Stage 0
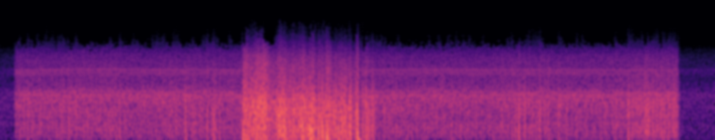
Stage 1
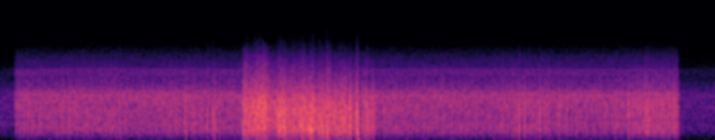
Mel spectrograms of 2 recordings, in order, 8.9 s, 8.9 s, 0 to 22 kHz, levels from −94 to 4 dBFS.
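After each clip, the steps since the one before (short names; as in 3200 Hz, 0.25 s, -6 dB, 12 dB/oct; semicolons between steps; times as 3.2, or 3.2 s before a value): three-band isolator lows -16 dB, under 210 Hz, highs -17 dB, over 2000 Hz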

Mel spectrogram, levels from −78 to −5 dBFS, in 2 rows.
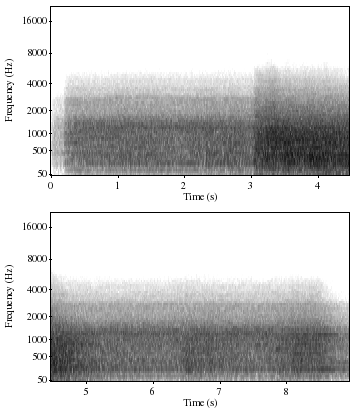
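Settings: reverb RT60 2.4 s, pre-delay 4 ms, DRR -12.5 dB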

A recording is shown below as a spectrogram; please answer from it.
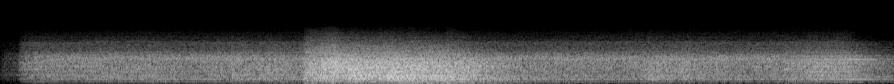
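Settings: crackle 580/s -44 dBFS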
